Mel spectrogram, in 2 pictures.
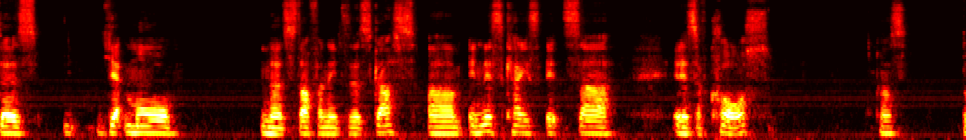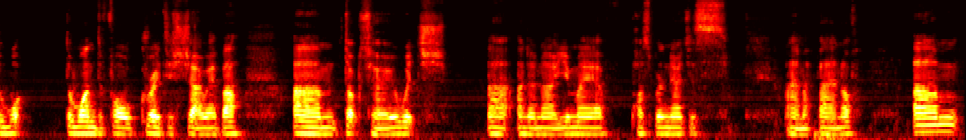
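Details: Adult man who describes himself as slightly stammering, heard in natural conversational speech with stuttering.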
